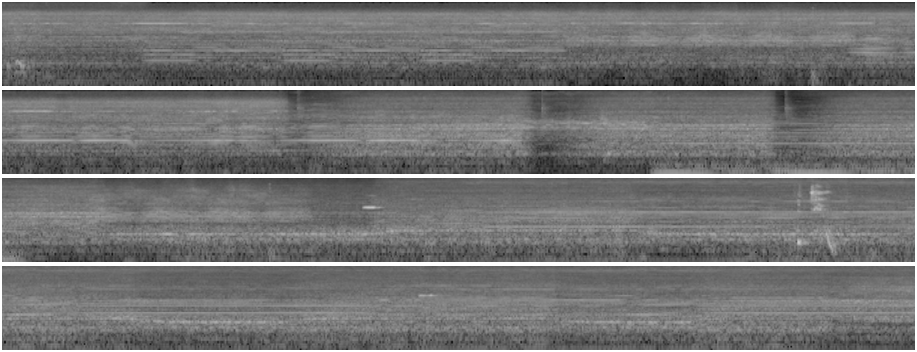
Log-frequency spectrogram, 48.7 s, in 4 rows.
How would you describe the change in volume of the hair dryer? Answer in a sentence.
The loudness of the hair dryer stays about the same.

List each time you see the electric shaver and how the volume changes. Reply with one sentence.
The electric shaver can be heard from 0.0 to 48.6 s, at a steady volume.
